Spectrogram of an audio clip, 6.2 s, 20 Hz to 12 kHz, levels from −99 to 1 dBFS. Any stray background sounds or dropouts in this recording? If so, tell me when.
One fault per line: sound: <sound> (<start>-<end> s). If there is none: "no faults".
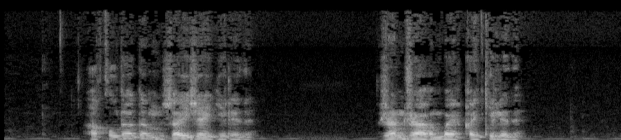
no faults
